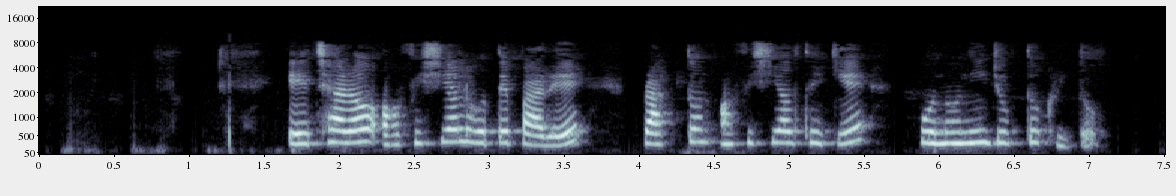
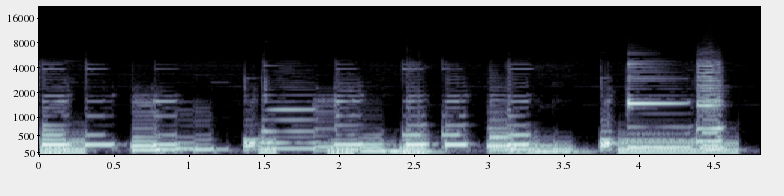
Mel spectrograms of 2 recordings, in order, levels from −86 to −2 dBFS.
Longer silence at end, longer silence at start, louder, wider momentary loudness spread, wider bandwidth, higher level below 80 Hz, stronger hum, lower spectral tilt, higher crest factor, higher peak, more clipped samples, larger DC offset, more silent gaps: first, 0.45 s vs 0.15 s; first, 1.65 s vs 0 s; about the same, -17 LUFS vs -17 LUFS; first, 17 LU vs 7 LU; first, 8.6 kHz vs 5.2 kHz; second, -62 dBFS vs -24 dBFS; neither; second, -3.5 dB/octave vs -9.5 dB/octave; about the same, 18 dB vs 14 dB; about the same, 0 dBFS vs 0 dBFS; neither; neither; first, 5.70-5.74 s vs none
